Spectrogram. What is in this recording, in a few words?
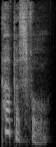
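"purposeful", British English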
